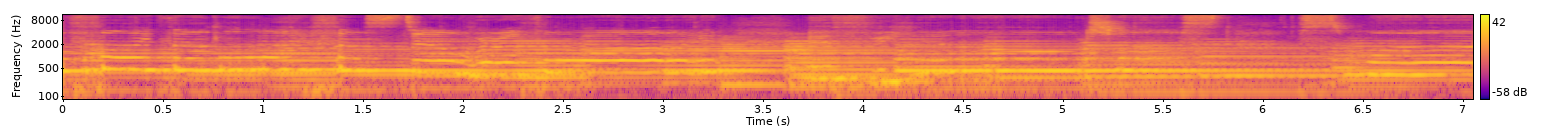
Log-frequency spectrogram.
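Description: A woman sings a slow song into a microphone, holding long notes, with piano accompaniment.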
